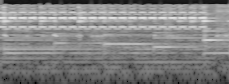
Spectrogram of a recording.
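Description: Mobile phone ringing with an electronic ringtone, a fast high trill, over soft background music.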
